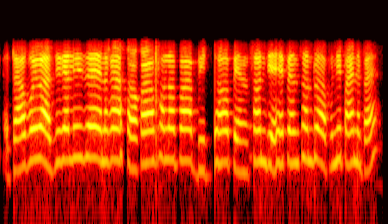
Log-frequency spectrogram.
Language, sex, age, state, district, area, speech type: Assamese, female, 45-60, Assam, Dibrugarh, rural, conversation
